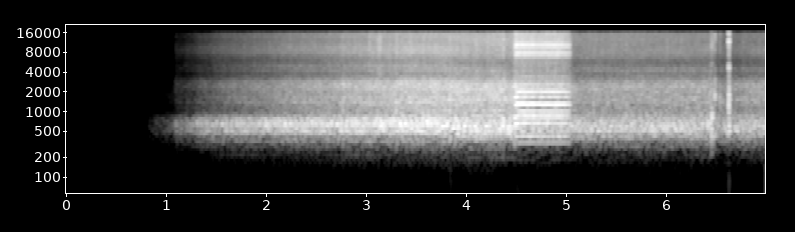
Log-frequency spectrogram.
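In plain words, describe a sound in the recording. A car engine hums nearby.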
